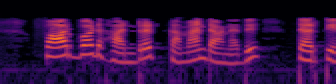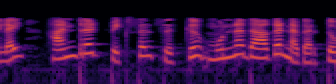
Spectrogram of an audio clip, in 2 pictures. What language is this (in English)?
Tamil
